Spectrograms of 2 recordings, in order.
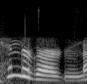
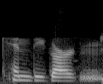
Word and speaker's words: kindergarten: It's kindergarten, not kindergarten. – Yeah, just look how it's spelled.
